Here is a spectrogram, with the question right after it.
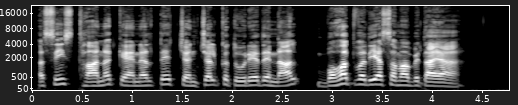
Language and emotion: Punjabi, happy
